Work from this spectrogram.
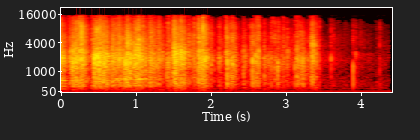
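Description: A church congregation claps together in a dense burst of applause for about three and a half seconds, then it quickly thins to a few scattered claps and fades.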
